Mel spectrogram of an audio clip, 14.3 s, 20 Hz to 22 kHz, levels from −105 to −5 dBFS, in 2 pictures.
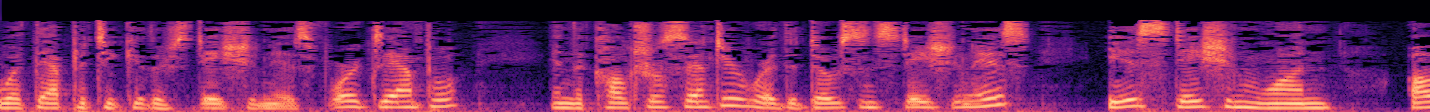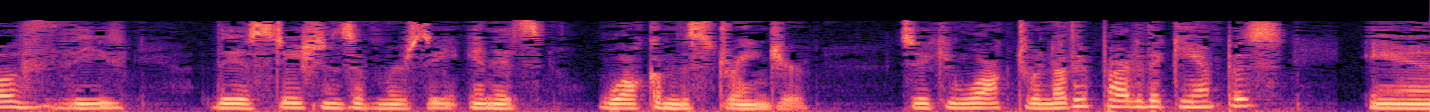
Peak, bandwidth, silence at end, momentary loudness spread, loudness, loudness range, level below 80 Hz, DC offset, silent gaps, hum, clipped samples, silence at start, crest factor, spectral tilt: -4 dBFS; 11 kHz; 0 s; 7 LU; -19 LUFS; 2 LU; -46 dBFS; under 0.1%; none; none; under 0.1%; 0 s; 16 dB; -4.5 dB/octave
